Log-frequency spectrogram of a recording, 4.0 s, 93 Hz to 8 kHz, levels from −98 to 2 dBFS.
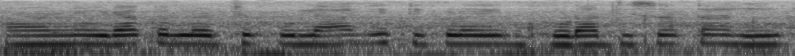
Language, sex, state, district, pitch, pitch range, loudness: Marathi, female, Maharashtra, Washim, 245 Hz, 235-250 Hz, -15 LUFS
